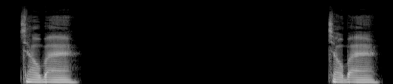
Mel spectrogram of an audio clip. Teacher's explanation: Notice the two low falling tones.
